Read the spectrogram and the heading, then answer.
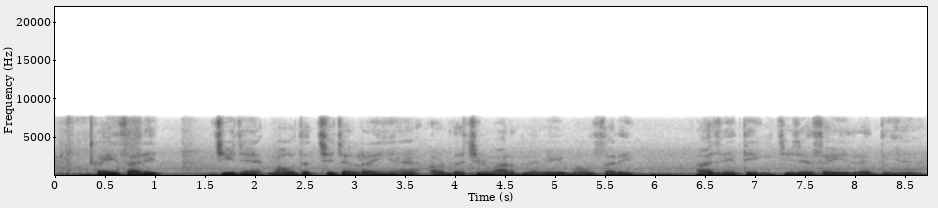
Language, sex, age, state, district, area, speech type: Hindi, male, 18-30, Madhya Pradesh, Bhopal, urban, spontaneous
